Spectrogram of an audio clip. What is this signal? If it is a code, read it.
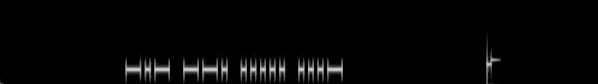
Morse code, heard as a keyed tone, about 25 wpm, 700 Hz. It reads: KG5V
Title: K1USN SST QSO Practice - 25wpm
